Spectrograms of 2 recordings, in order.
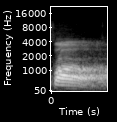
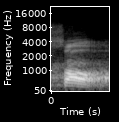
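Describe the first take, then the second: First: Said with tongue low, the vowel sounds like a. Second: Said with pursed lips, the vowel sounds like o. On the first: The speaker calls it right. "Perhatikan mulut saya ya, menjadi huruf, letakkan dulu sa" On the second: The speaker calls it wrong. "dengan bibir dimonyongkan so"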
